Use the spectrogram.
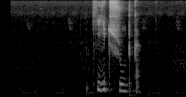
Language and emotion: Russian, positive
